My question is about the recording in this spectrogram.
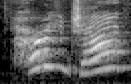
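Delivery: high, loud urgent call; cried. A narrator's reading. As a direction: yell it up from the ladder. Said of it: "cried Annie".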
